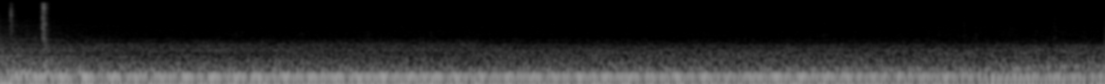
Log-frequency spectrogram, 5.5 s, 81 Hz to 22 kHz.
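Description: Heard from inside, a 1980 Pontiac Trans Am Bandit Special Edition accelerates gently at about 30 mph, a steady low engine rumble that holds nearly even throughout with no voices.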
